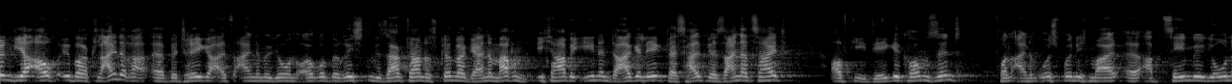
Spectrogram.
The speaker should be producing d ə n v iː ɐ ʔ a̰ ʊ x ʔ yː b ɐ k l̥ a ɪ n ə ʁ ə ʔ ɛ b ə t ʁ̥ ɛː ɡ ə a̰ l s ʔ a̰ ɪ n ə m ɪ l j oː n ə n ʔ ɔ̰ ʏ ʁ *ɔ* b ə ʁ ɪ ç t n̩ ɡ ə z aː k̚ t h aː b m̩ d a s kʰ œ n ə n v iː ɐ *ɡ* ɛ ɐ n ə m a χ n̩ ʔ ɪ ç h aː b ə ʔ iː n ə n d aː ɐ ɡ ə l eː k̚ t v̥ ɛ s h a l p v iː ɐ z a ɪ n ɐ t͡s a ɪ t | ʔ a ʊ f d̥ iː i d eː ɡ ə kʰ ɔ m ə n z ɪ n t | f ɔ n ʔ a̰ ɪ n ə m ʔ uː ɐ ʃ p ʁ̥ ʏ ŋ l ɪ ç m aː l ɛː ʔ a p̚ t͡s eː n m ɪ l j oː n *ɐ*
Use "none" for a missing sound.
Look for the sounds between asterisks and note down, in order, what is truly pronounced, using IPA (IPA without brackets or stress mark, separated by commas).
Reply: o, ɡ, ə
